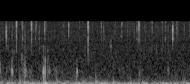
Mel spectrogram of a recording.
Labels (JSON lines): {"label": "biophony, grazing", "recorder": "SoundTrap 300"}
